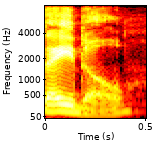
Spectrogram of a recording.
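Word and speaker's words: Sadow: strategic hire so Stephen sedo well I call him SED but it's sedo okay by the way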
